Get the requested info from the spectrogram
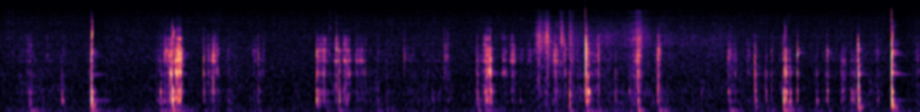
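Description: Needle-nose pliers working the pin of a snowmobile choke lever into place: irregular sharp clicks and short scraping taps of the metal jaws against the lever and pin. The sharpest click comes about a second in.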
